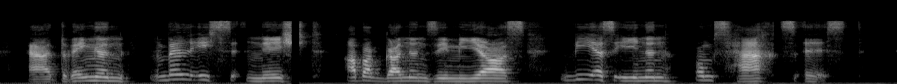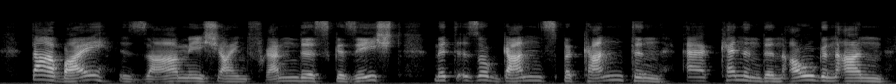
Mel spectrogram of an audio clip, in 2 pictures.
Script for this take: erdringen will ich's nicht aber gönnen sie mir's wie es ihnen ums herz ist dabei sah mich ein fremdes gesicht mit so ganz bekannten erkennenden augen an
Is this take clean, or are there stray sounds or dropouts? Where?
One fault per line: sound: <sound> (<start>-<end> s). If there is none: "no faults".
sound: dropout (2.9-3.0 s)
